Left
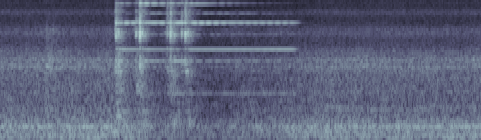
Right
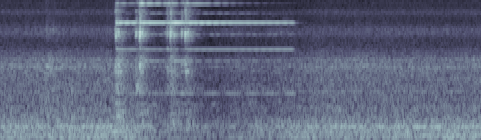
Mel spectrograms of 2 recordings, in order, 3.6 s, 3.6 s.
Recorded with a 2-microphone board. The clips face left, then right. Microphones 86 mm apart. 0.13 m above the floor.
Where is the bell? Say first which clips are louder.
Right 3 dB; 35° right (ahead or behind), 1.1 m.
